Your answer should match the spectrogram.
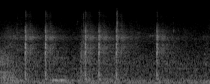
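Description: About six sharp, irregularly spaced clicks of a laptop being worked by hand, keys or trackpad pressed in quick succession.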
